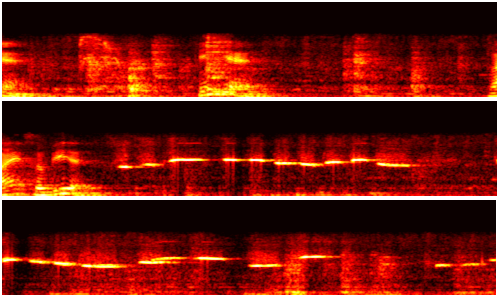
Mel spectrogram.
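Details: Pet cockatiel whistling the Vasco da Gama anthem: a person talks for the first few seconds, then bright whistled notes follow in a wavering, stepwise melody of short phrases.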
